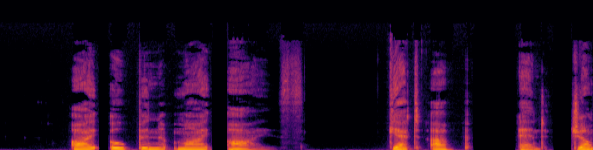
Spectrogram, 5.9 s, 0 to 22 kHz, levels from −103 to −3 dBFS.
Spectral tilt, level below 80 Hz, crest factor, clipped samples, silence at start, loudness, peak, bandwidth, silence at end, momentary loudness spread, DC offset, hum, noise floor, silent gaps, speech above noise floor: -6 dB/octave; -70 dBFS; 20 dB; under 0.1%; 0.75 s; -30 LUFS; -12 dBFS; 16 kHz; 0 s; 11 LU; under 0.1%; none; -76 dBFS; 1.00-1.08 s, 2.13-2.27 s, 4.75-5.16 s, 5.54-5.72 s; 47 dB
